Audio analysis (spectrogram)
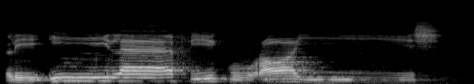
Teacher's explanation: ingat fin-nya jangan dipanjangkan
